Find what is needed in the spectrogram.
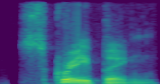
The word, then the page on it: scraping: American English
